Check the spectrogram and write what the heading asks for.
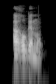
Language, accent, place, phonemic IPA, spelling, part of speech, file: French, France, Lyon, /a.ʁɔ.ɡa.mɑ̃/, arrogamment, adverb, LL-Q150 (fra)-arrogamment.wav
- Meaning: arrogantly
